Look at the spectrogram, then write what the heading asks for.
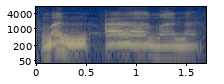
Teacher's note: dibaca jelas Nun sukunnya enggak boleh didengungkan Enggak boleh ditahan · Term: izhar halq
